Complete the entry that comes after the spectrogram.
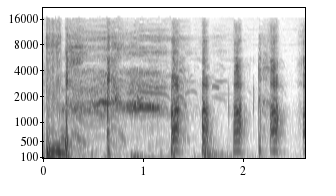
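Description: A series of harsh, hacking coughs after taking the first puff of a vape, coming in irregular bursts over a couple of seconds, with a wheezy, strained breath in between.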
